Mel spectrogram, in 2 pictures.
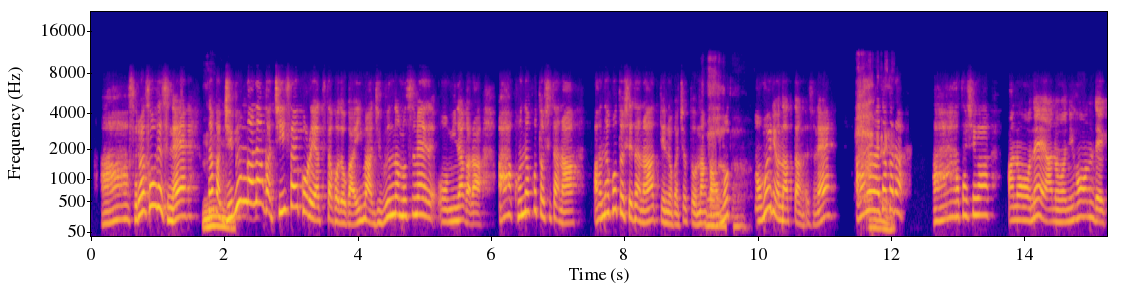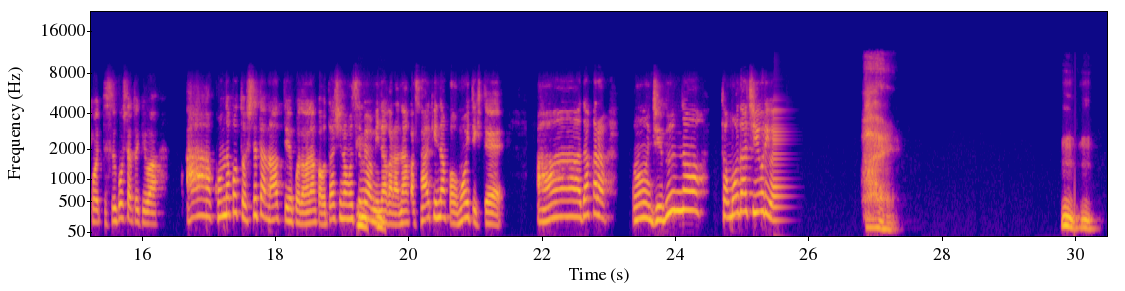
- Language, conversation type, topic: Japanese, advice, 大人になってから新しい人間関係をどう築き始めればいいですか？
- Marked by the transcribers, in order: distorted speech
